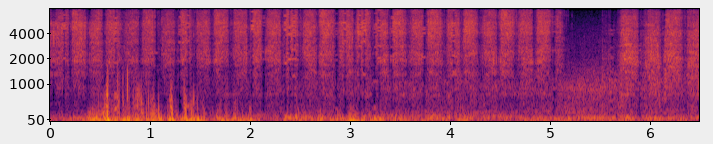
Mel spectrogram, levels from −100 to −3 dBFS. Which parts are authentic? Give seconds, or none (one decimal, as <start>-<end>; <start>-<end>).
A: 0.0-6.5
